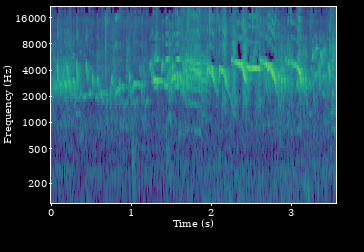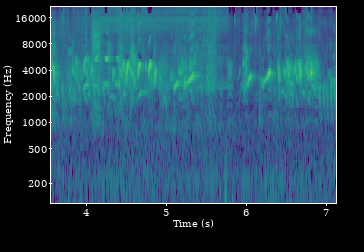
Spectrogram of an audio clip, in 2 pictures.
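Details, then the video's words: Finches in an aviary that also holds a canary, overlapping high twittering and fast chirped phrases from several birds, louder bursts in the first half and softer chatter later. "Aviary with finches and canary"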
